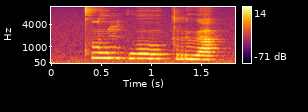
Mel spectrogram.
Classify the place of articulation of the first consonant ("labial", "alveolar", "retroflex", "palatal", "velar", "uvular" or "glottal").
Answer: velar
